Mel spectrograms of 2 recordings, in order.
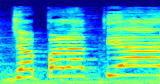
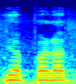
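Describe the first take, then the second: First: The voice is lively and emotionally varied. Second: The voice is flat and monotonous. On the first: The speaker calls it right. "Y como diría yo" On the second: The speaker calls it wrong. "Es como si yo te dijera"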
